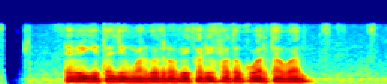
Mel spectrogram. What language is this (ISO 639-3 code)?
sun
